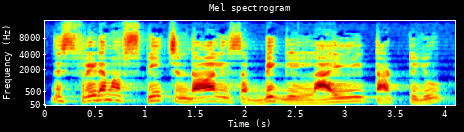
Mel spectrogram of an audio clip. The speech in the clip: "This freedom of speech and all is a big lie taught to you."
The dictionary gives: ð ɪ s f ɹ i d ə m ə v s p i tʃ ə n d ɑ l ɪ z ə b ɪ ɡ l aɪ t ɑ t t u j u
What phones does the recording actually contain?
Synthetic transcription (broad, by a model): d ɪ s f ɹ i d ə m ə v s p i tʃ ə n d ɑ l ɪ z ə b ɪ ɡ l aɪ t ɑ t t u j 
